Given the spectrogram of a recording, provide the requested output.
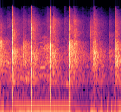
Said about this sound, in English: Praise the Lord. I think you ought to give the Lord a hand clap for that tonight. Hallelujah.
